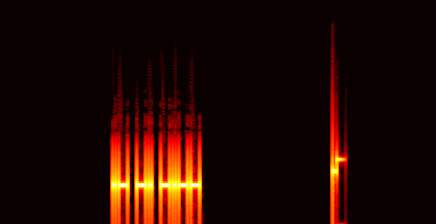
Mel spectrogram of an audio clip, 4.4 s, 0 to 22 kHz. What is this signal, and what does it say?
Morse code, heard as a keyed tone, about 40 wpm, 700 Hz. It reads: ANY
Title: Top 200 Words 40wpm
